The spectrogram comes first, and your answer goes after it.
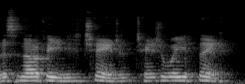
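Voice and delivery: ordinary talk

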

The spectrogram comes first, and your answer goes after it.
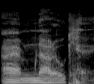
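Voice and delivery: put-on seething anger. Retelling waking up and answering the doctor, retelling seething anger. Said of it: "And I'm just like seething".

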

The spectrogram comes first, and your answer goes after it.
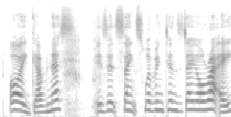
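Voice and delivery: loud, high, botched fake Australian accent. Riffing on Australian clichés with the others, bad fake Australian accent. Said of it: "No, that's not even Australian".

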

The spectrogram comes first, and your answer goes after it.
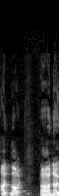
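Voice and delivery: plain

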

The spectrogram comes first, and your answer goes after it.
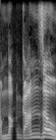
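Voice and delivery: put-on British accent. Quoting what someone said, in a british accent. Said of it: "That's British".

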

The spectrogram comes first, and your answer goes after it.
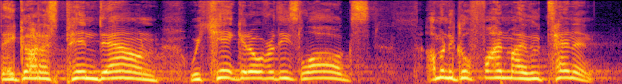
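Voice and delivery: put-on raw recruit voice, high, rushed, panicky. Telling a war story, acting out a young recruit's panicked blurt. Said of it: "he just starts to panic, and he blurts out".

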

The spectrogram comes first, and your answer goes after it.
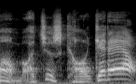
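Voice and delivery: very high, shrieking, screeching cry. Narrator reads the mother's outburst at her son: screeching. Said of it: "she screeched".

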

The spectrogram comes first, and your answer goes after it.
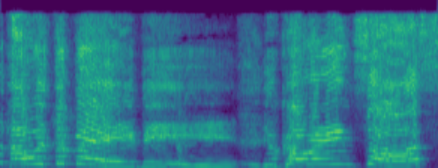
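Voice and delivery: bad put-on Italian accent. After a joke about an italian wife, a bad italian accent. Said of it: "Italian God. accent like I don't even know where that was from".

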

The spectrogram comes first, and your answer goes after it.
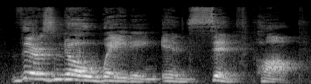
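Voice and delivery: put-on dj voice, unusual way of talking. A rival DJ refuses to hand back the set, in a changed voice. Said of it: "So obviously they've got their Skitty helmet on with the LEDs going wild. And they also have a jean jacket that has LED displays".

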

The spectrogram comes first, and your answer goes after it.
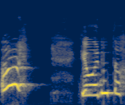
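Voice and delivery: very high, swooping, thrilled excited shriek. A podcast host talking to listeners: excited shriek. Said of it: "Perdón por romperte los tímpanos, pero estoy muy emocionada".

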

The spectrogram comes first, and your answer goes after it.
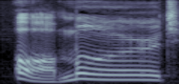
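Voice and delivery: high, loud, nasal, whiny cartoon voice. Talking about a cartoon voice actor, the speaker tries imitating a whiny cartoon voice. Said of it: "I guess he's always whining".

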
